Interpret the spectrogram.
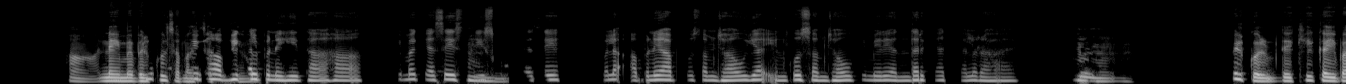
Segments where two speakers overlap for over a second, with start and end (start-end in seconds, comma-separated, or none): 1.1-2.6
